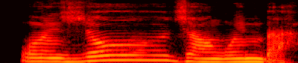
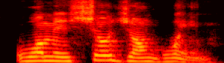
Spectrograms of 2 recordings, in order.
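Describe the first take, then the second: First: "Woman Jo Jongwenba" drawn out slowly and softer, each syllable placed as wǒmen xué zhōngwén ba; slow down and sound out "Woman Jo Jongwenba" like a practice drill; careful Mandarin retry. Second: "woman Shojongwen" sounded out slowly as wǒmen xué zhōngwén, a Chinese learner's first try; trying out Mandarin. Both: Shown as a demonstration. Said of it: "we can learn to speak Chinese".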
